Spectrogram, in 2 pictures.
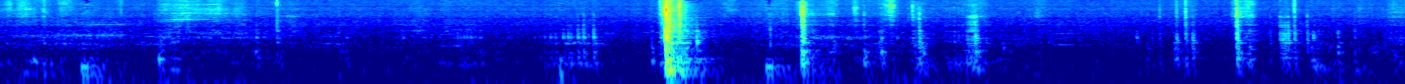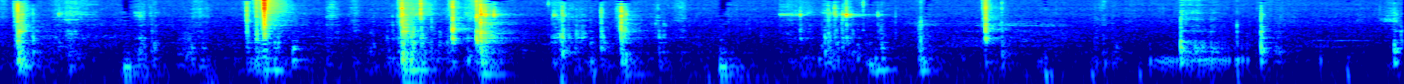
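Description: Plastic and metal clicks and taps from a record player's tone arm and arm rest being handled by hand while the transit lock holding the arm is worked free. One sharp click about three seconds in, then a run of clicks and taps a few seconds later.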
